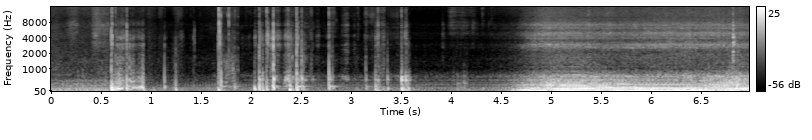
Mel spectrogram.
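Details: 2005 Saturn Ion with a bad exhaust flex pipe, new pipe bought but not yet fitted: after handling clicks, the engine revs with a rough, rapid puffing, sputtering, backfire-like exhaust note.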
